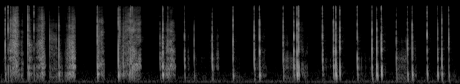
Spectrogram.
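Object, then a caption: Rubber and plastic phone case tapped and scratched by nails. A smartphone in a mint-green rubber and plastic protective case, held in one hand, is tapped and scratched by long nails fitted with metal paperclips. Brief scratchy rubbing bursts give way to a quick, irregular run of sharp, bright clicks and taps, each dying almost instantly.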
